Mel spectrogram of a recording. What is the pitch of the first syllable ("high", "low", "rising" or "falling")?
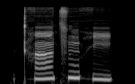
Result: rising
